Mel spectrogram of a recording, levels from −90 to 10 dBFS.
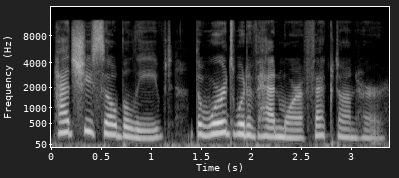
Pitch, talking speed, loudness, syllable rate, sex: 205 Hz, 230 wpm, -17 LUFS, 5.3 syllables/s, female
